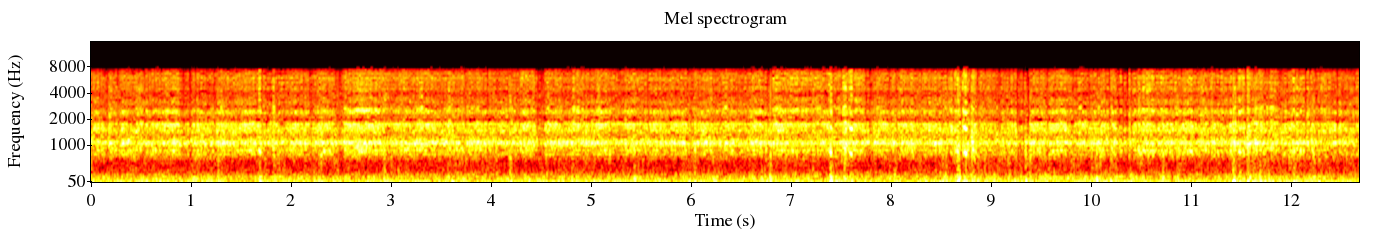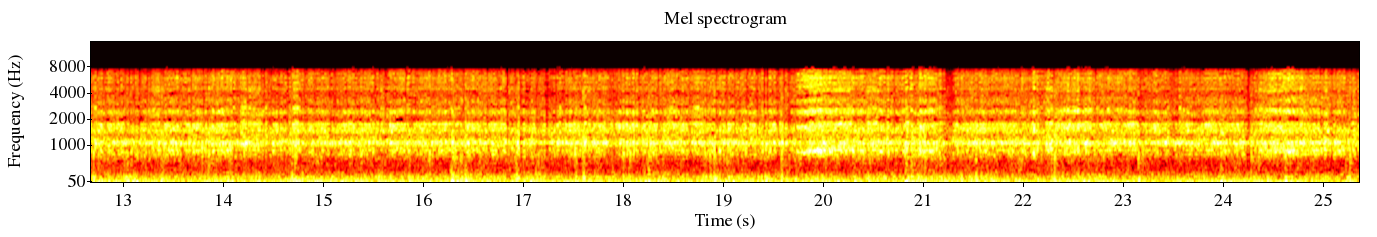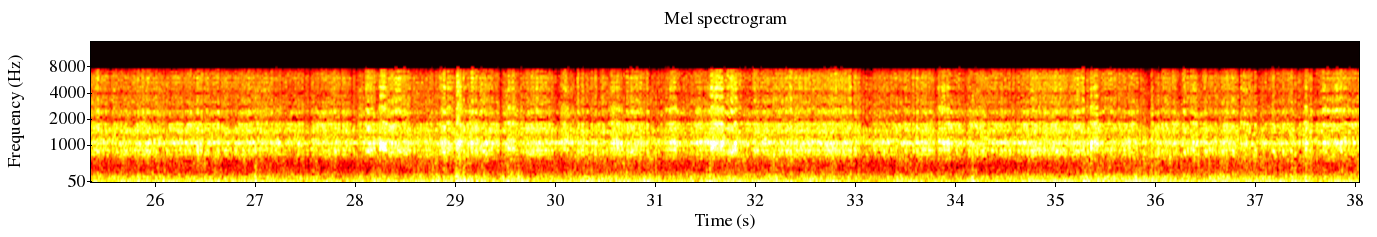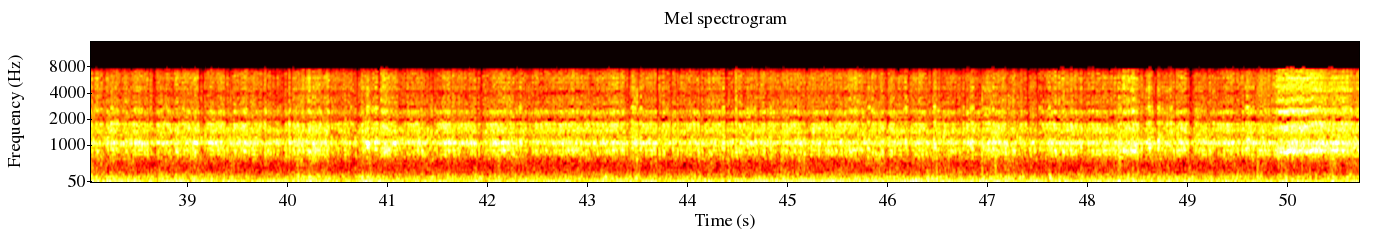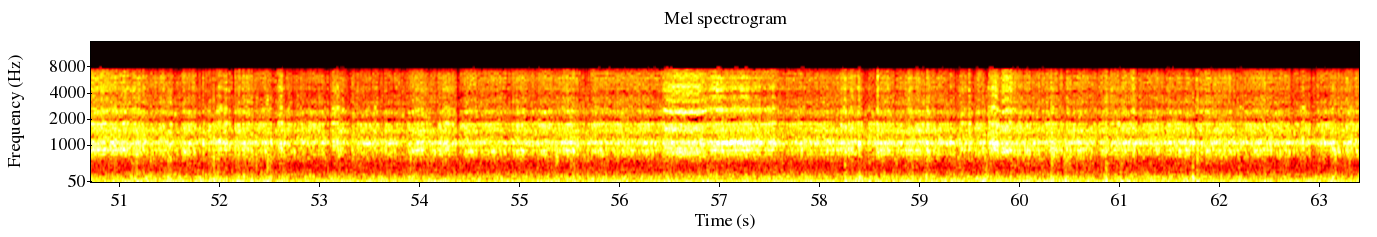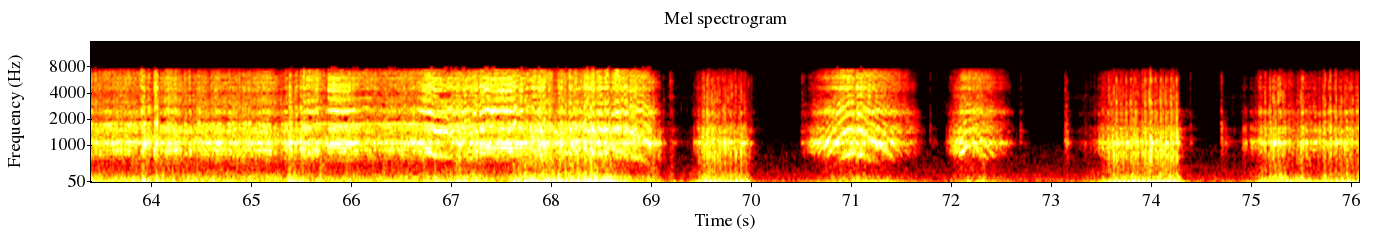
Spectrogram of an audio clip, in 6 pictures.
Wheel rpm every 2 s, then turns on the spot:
230, 230, 230, 230, 230, 230, 230, 240, 240, 230, 230, 230, 240, 230, 230, 230, 230, 230, 230, 240, 230, 230, 230, 230, 230, 240, 230, 230, 230, 230, 230, 230, 230, 220, 60, 40, 10, 30.
68-70 74-76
